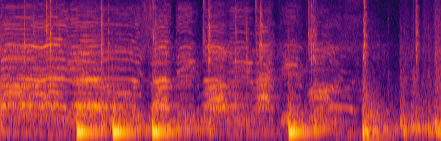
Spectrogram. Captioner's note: speaking foreign language; percussive music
